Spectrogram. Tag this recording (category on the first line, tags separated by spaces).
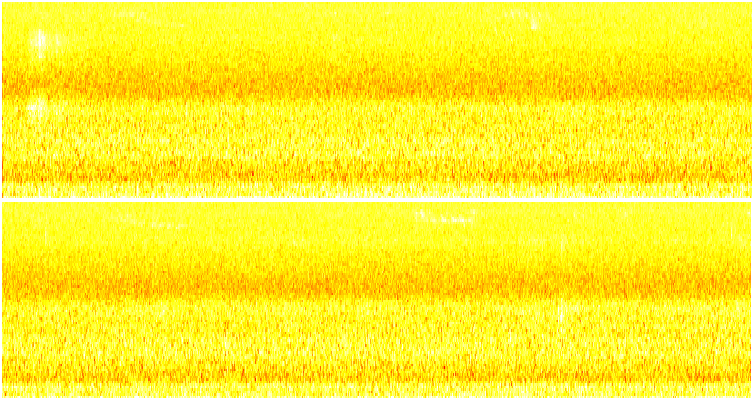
Soundscapes > Nature
data-to-sound artistic-intervention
